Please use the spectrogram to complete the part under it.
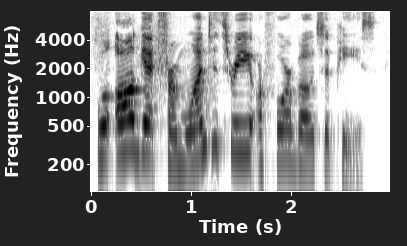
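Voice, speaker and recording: Woman voicing an excitable, bossy storybook pig orator. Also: a little high, moderate pace, pitched above the performer's own voice, close to an everyday voice. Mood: exasperated. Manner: emphatic, exclamatory, persuasive speechmaking. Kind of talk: animal storybook read-aloud.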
